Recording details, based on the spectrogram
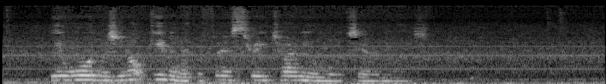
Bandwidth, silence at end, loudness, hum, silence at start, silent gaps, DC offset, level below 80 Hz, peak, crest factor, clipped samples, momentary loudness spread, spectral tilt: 17 kHz; 0 s; -21 LUFS; none; 0 s; none; under 0.1%; -38 dBFS; -4 dBFS; 18 dB; under 0.1%; 20 LU; -5 dB/octave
